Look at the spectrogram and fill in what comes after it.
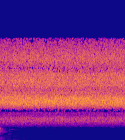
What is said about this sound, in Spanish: Sí, las chicharras. Concierto para chicharras, que es así todo el rato, ¿no?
